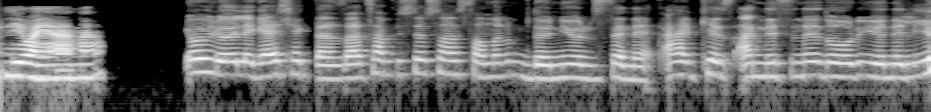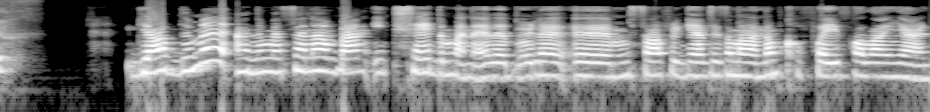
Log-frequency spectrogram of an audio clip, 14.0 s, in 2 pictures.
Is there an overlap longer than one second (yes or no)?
no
